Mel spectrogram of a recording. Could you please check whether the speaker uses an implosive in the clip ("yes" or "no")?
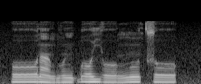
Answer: yes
